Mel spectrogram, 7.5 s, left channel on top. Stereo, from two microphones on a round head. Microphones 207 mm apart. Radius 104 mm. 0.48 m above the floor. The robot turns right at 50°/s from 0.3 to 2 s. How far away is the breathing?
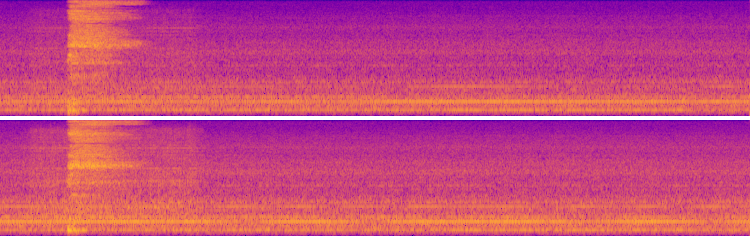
About 5.5 m.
